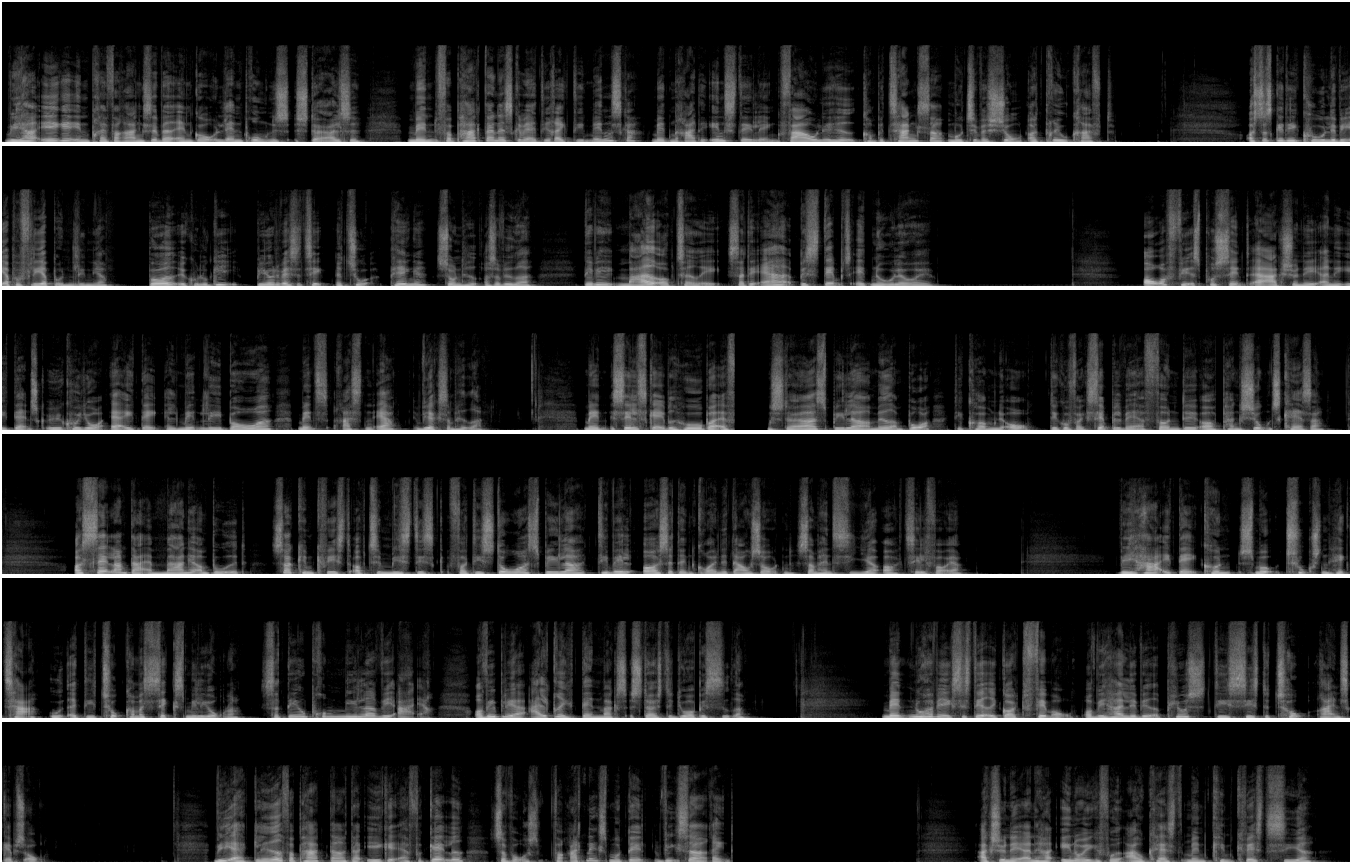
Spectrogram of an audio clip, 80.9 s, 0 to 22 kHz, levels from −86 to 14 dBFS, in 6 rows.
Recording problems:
audio cutting out; at 34 s and at 1:15 for 1.5 s

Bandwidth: 15 kHz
